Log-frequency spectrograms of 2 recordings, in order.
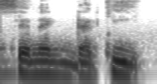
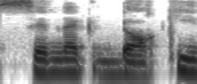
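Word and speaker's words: synecdoche: Important, that is called सिनेक्डकी। सबसे पहले तो you should be able to pronounce it clearly guys. सिनेक्डॉकी नहीं होता guys, it इज सिनेक्डकी, इट इज सिनेक्डकी। गॉट इट? डकी आपको बोलना है, सिनेक्डकी।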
